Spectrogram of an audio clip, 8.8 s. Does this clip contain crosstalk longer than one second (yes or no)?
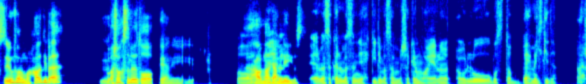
no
